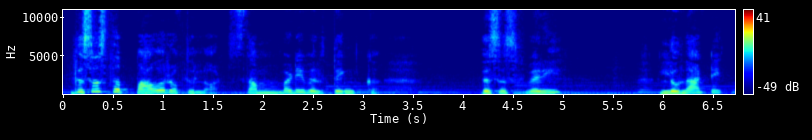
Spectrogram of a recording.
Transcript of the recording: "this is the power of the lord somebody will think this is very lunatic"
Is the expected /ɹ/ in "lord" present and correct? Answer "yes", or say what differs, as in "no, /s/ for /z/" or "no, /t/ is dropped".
yes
